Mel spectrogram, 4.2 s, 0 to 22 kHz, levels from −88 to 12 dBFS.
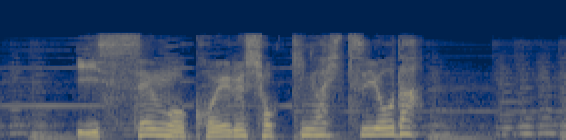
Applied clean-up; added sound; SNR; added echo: none; none; none; none.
